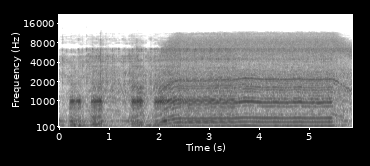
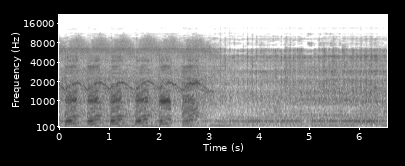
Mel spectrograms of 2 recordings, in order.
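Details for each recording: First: Husqvarna 128L string trimmer after fuel line replacement; it was boggy and responded inconsistently to carburetor adjustment, richened slightly. It sputters in short bursts, then screams to a steady high rev. Running lean; the metering diaphragm was found hard as a rock. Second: Husqvarna 128L string trimmer two-stroke after replacing the stiff carburettor metering diaphragm that had caused a bog: throttle blips, then a clean steady high buzz; runs smoothly and responds well to adjustment.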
